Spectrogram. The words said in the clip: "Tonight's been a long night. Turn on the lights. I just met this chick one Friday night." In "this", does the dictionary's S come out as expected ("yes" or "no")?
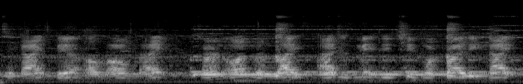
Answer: no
